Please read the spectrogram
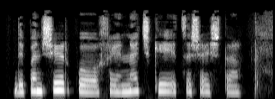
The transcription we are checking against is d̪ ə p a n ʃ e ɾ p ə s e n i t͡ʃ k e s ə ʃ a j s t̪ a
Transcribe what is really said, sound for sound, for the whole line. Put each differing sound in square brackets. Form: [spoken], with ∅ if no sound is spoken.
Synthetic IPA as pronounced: d̪ ə p a n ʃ e ɾ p ə [x] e n [a] t͡ʃ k e [t͡s] ə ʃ a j [ʃ] t̪ a

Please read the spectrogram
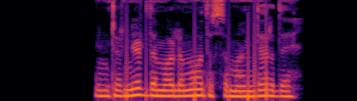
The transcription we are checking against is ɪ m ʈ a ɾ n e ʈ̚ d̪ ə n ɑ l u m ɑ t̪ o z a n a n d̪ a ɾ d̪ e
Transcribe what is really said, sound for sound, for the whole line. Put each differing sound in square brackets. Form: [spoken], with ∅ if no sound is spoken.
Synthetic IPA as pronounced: ɪ [ɳ] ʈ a ɾ n e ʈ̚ d̪ ə [m] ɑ l u m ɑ t̪ o [s] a [m] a n d̪ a ɾ d̪ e

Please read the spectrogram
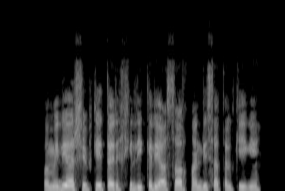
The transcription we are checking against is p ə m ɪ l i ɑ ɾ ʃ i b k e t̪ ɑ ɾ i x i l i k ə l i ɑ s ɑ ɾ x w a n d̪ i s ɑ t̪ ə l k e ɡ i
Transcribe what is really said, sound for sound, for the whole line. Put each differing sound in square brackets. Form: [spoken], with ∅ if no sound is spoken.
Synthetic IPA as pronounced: p ə m ɪ l i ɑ ɾ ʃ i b k e t̪ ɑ ɾ i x i l i k ə l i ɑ s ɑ ɾ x w a n d̪ i s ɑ t̪ ə l k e ɡ i

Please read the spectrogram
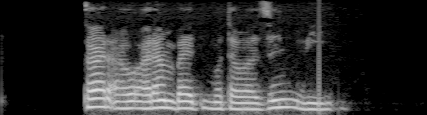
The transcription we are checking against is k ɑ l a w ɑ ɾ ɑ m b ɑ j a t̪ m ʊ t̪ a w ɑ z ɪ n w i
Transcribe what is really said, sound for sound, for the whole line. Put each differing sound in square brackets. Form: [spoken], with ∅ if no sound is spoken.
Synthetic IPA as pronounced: k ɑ [ɾ] a w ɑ ɾ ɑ m b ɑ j a [d̪] m ʊ t̪ a w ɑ z ɪ n w i

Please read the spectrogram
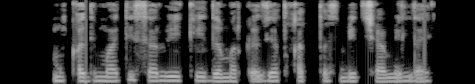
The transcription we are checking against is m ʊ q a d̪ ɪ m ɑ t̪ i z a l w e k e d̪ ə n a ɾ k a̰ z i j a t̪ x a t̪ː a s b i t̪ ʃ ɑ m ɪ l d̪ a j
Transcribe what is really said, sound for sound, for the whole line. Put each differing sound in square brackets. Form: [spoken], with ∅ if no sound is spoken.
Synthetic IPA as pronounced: m ʊ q a d̪ ɪ m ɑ t̪ i [s] a [ɾ] w e k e d̪ ə [m] a ɾ k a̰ z i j a t̪ x a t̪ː a s b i t̪ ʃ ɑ m ɪ l d̪ a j

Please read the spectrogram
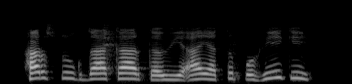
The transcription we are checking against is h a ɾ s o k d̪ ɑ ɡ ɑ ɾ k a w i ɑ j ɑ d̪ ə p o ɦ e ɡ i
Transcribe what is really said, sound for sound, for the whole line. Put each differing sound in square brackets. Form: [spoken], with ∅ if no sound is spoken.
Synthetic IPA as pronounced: h a ɾ s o k d̪ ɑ [k] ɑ ɾ k a w i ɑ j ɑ [t̪] ə p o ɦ e ɡ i

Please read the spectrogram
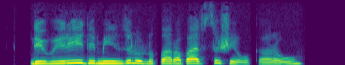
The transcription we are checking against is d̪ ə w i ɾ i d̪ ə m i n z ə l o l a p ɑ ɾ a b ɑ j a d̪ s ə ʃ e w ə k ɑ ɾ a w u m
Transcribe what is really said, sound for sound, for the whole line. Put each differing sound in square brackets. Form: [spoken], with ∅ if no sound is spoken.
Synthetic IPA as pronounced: d̪ ə w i ɾ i d̪ ə m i n z ə l o l a p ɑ ɾ a b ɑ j a d̪ s ə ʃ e w ə k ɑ ɾ a w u m

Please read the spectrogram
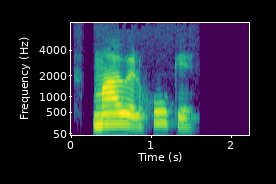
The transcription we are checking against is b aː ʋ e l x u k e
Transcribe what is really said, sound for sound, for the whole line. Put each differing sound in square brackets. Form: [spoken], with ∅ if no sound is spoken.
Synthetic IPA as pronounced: [m] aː [w] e l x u k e

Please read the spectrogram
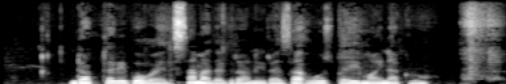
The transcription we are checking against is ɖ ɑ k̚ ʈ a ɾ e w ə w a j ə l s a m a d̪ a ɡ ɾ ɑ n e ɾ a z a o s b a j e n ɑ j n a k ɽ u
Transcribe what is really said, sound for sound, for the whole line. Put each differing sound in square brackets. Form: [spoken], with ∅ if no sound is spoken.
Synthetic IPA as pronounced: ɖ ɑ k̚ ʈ a ɾ e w ə w a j ə l s a m a d̪ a ɡ ɾ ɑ n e ɾ a z a o s b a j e [m] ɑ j n a k ɽ u

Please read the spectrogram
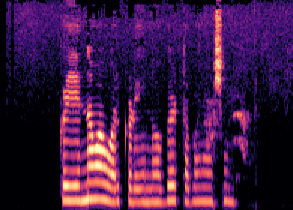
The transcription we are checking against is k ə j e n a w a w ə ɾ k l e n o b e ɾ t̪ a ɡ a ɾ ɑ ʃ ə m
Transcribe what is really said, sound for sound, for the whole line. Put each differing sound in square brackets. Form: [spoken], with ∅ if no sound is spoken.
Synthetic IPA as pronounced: k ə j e n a w a w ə ɾ k [ɽ] e n o b e ɾ t̪ a [b] a ɾ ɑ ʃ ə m

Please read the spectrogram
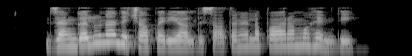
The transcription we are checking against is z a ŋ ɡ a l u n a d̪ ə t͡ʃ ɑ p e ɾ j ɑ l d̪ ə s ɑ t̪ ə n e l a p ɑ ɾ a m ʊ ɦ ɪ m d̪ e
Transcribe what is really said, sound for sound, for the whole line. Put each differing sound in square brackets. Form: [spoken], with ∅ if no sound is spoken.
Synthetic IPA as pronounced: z a ŋ ɡ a l u n a d̪ ə t͡ʃ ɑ p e ɾ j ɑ l d̪ ə s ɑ t̪ ə n e l a p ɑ ɾ a m ʊ ɦ ɪ m d̪ [i]

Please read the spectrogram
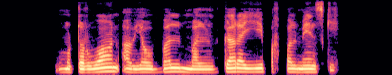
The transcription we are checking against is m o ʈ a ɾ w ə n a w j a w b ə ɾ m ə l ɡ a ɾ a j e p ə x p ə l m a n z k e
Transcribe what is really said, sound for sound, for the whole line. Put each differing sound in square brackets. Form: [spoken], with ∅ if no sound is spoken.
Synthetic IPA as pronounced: m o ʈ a ɾ w [ɑ] n a w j a w b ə [l] m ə l ɡ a ɾ a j e p ə x p ə l m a n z k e

